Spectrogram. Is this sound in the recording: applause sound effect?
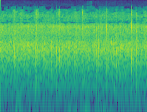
yes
